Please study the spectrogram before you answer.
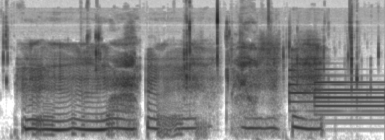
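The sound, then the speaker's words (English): A doorbell rings near the end with a sustained two-tone chime, following several seconds of moaning and breathy, whispered vocal sounds. “That was the doorbell.”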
